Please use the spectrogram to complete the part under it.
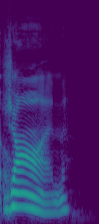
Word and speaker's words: jawn: J-A-W-N. Like yawn, but with a J in front of it. – Oh. – John.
